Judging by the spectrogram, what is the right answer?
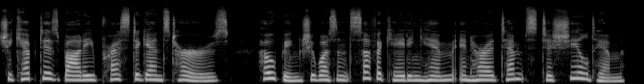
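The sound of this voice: Here a voice reads in an unforced way.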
